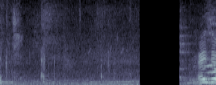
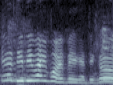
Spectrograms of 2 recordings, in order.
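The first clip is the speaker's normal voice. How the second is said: excited call; 6 semitones higher, 7 dB louder than usual. Real, not acted. Mother calls out, daughter scared.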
